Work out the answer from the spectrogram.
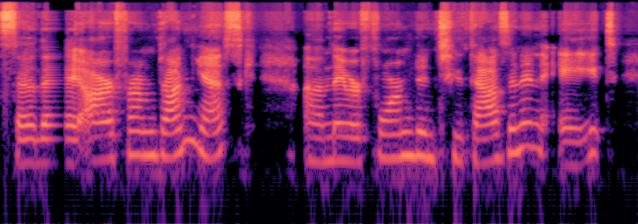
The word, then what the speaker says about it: Donetsk: And yes, I had to look up how to pronounce that because I did not want to do the infamous Jaime thing and butcher that word. So they are from Donetsk.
